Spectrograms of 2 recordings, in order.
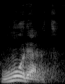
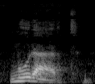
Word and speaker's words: Moraert: Se pronuncia cómo Murart. Murart.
